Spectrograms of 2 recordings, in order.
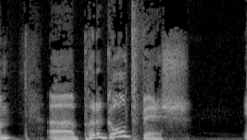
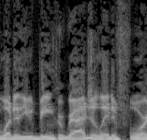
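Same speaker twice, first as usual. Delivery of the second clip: usual speaking voice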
